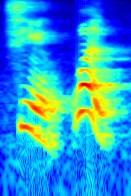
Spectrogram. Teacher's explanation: tiếp theo âm chi mình bật hơi nhá.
